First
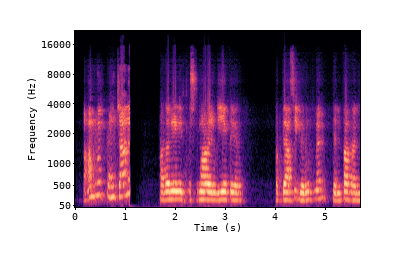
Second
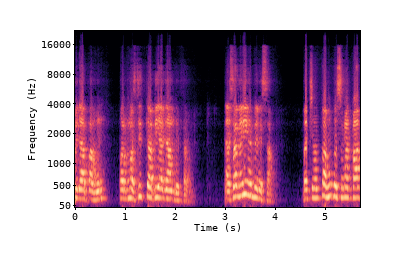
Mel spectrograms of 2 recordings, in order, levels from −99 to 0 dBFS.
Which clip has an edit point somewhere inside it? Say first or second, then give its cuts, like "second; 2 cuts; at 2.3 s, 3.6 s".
first; 1 cut; at 1.1 s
